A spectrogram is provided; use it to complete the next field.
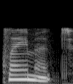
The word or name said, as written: claimant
